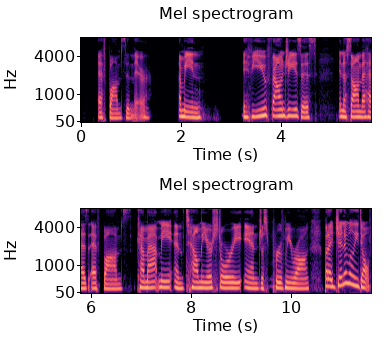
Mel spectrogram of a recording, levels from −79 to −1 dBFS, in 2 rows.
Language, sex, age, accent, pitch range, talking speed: English, female, 10-29, American, 175-210 Hz, 165 wpm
